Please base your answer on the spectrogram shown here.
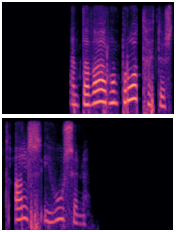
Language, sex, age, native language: Icelandic, female, 40-49, Icelandic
